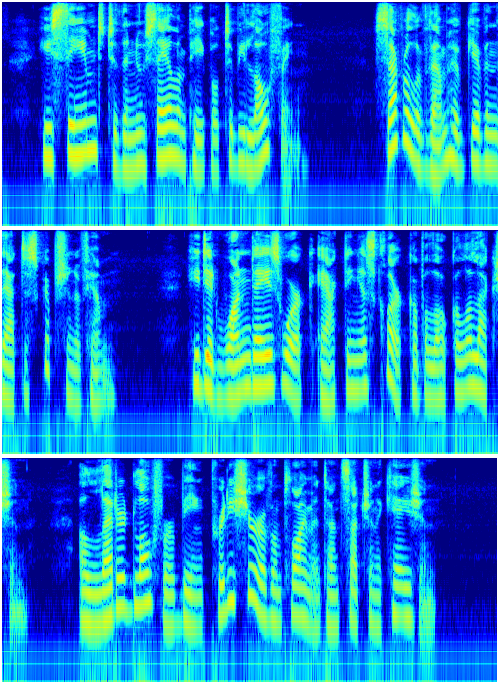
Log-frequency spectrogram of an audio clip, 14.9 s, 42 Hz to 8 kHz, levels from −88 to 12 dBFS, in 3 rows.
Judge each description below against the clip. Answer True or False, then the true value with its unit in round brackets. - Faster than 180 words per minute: False (175 wpm)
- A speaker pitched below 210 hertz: True (185 Hz)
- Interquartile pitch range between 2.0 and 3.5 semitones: False (4.2 semitones)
